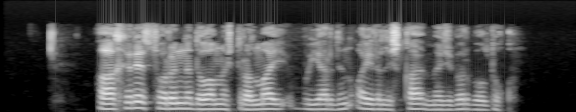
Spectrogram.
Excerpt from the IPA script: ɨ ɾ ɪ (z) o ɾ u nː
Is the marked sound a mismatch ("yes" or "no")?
yes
